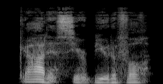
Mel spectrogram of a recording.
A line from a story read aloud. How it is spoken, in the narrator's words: I whispered to her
